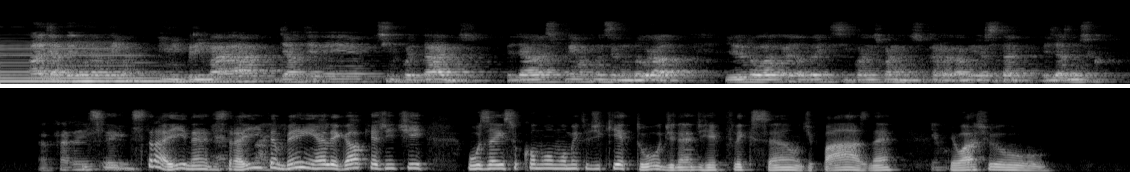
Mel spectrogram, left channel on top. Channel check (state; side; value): different; both; correlation 0.00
